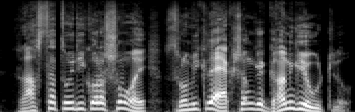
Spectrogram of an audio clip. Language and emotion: Bengali, happy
